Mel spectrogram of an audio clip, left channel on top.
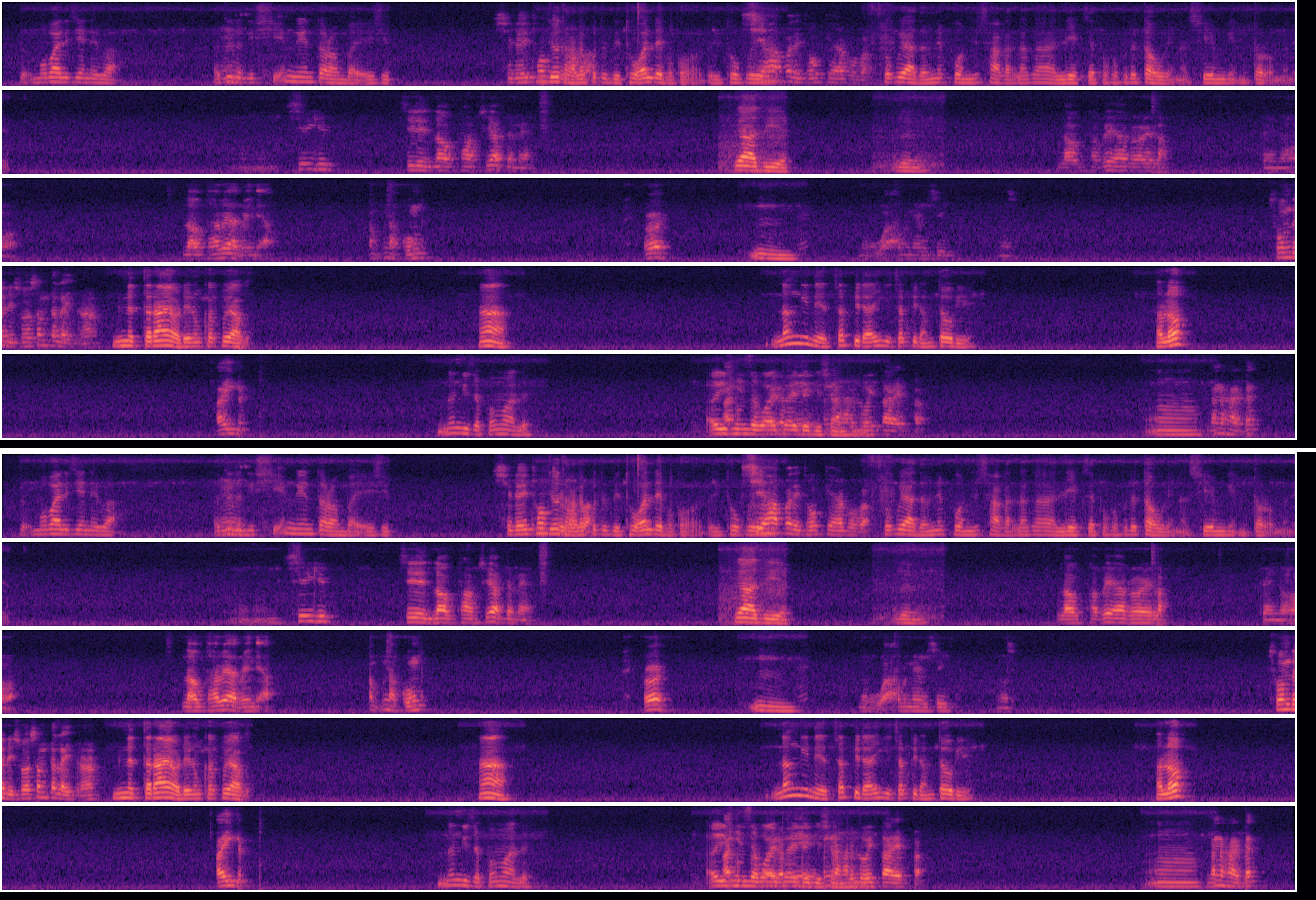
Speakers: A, in the centre; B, on the right (about 45°).
A: ꯃꯣꯕꯥꯏꯜ ꯆꯦꯟꯅꯕ ꯑꯗꯨꯗꯒꯤ
B: ꯎꯝ
A: ꯁꯦꯡꯒ ꯇꯧꯔꯝꯕ ꯑꯩꯁꯤ
B: ꯁꯤꯗꯩ ꯊꯣꯛꯇ꯭ꯔꯤꯕꯣꯕ
A: ꯚꯤꯗꯤꯑꯣ ꯊꯥꯒꯠꯂꯛꯄꯗꯨꯗꯤ ꯊꯣꯛꯍꯜꯂꯦꯕꯀꯣ ꯑꯗꯨꯗꯤꯄ
B: ꯁꯤ ꯍꯥꯞꯄꯗꯩ ꯊꯣꯛꯇꯦ ꯍꯥꯏꯕꯣꯕ
A: ꯊꯣꯛꯄ ꯌꯥꯗꯕꯅꯤ ꯐꯣꯟꯁꯦ ꯁꯥꯒꯠꯂꯒ ꯂꯦꯛ ꯆꯠꯄ ꯈꯣꯠꯄꯗ ꯇꯧꯋꯦꯅ ꯁꯦꯝꯒꯦꯅ ꯇꯧꯔꯝꯕꯅꯦ
B: ꯎꯝ ꯁꯤꯒꯤ ꯁꯤ ꯂꯥꯎ ꯊꯥꯕꯁꯨ ꯌꯥꯗꯅꯦ
A: ꯌꯥꯗ ꯑꯗꯨꯅꯤ
B: ꯂꯥꯎ ꯊꯥꯕ ꯌꯥꯔꯣꯏ ꯂꯥꯎ ꯀꯩꯅꯣ ꯂꯥꯎ ꯊꯥꯕ ꯌꯥꯔꯣꯏꯅꯦ ꯅꯥꯀꯣꯡ ꯍꯣꯏ
A: ꯎꯝ
B: ꯋꯥꯕꯅꯦ ꯊ ꯑ ꯁꯣꯝꯗꯔꯤ ꯁꯣꯁꯟ ꯇꯂ ꯂꯩ
A: ꯃꯤ ꯇꯔꯥ ꯋꯥꯔꯤꯦ ꯑꯗꯨ ꯀꯣꯏ ꯍꯥꯥ ꯅꯪꯒꯤꯅꯦ ꯆꯠꯄꯤꯔꯥ ꯑꯩꯒꯤ ꯆꯠꯄꯤꯔꯑ ꯇꯧꯔꯤ ꯍꯜꯂꯣ
B: ꯑꯒ
A: ꯅꯪꯒꯤ ꯆꯠꯄ ꯃꯥꯜꯂꯦ ꯑꯩ
B: ꯑꯩꯒꯤ
A: ꯁꯣꯝꯗ
B: ꯆꯄ
A: ꯋꯥꯏ
B: ꯑꯣꯏꯔꯕꯅꯦ
A: ꯐꯥꯏꯗꯒꯤ
B: ꯅꯪꯅ
A: ꯁꯝꯃꯤꯅꯦ
B: ꯍꯥꯟ ꯂꯣꯏ ꯇꯥꯏꯌꯦꯕ
A: ꯑꯥ
B: ꯃꯅ ꯍꯥꯏ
